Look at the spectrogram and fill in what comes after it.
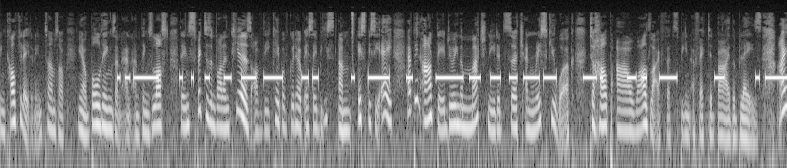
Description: Beeps of irregular length, with speech in English. There is no code.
